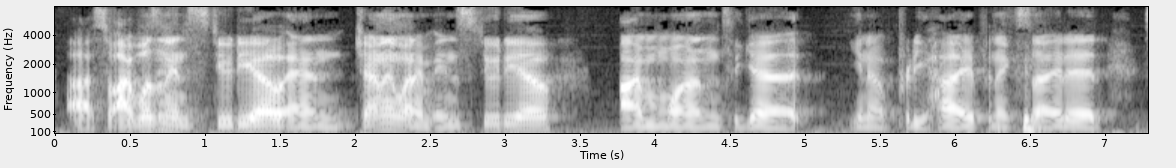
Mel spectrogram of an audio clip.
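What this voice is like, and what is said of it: Slightly sick-sounding voice. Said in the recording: “I'm still kind of coming over COVID. You can maybe tell by my voice a little bit”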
